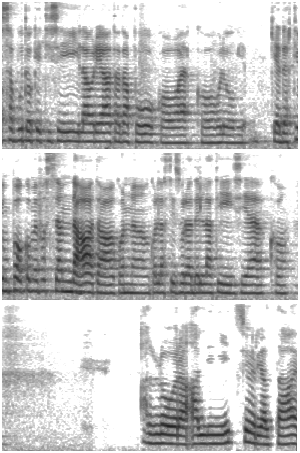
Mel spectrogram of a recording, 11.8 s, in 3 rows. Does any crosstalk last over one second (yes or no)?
no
